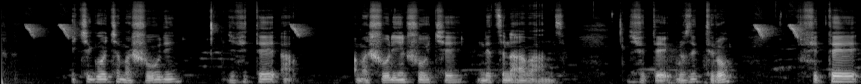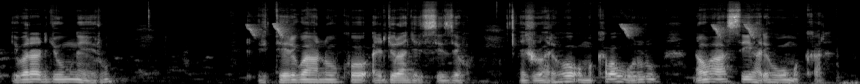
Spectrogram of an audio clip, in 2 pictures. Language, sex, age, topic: Kinyarwanda, female, 18-24, education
